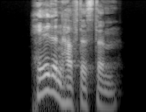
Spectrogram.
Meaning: strong dative masculine/neuter singular superlative degree of heldenhaft
- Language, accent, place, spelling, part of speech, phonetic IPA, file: German, Germany, Berlin, heldenhaftestem, adjective, [ˈhɛldn̩haftəstəm], De-heldenhaftestem.ogg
